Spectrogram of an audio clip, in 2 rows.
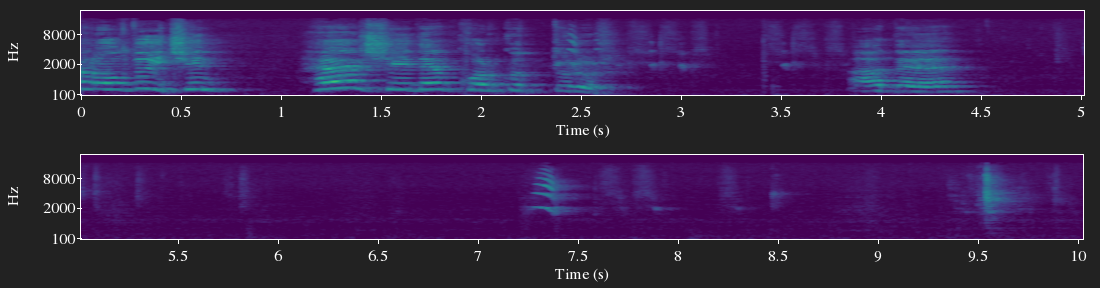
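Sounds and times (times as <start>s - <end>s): marker squeaking on whiteboard: 2.3s - 4.0s, 7.2s - 8.6s.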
